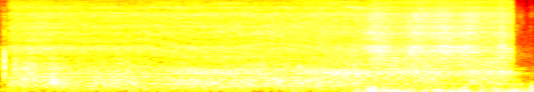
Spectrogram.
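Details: New Kärcher pressure washer on a farm, pencil jet nozzle: steady hissing spray rising slightly as the jet hits the part, even motor hum underneath; healthy.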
